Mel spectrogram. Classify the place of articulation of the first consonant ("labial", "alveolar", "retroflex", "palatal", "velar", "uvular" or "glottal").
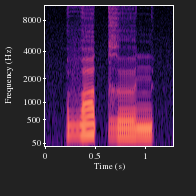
labial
